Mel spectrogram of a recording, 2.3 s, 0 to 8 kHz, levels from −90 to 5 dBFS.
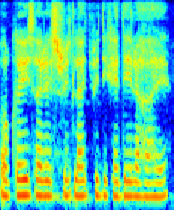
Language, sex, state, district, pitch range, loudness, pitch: Hindi, female, Arunachal Pradesh, Papum Pare, 205-220 Hz, -14 LUFS, 210 Hz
